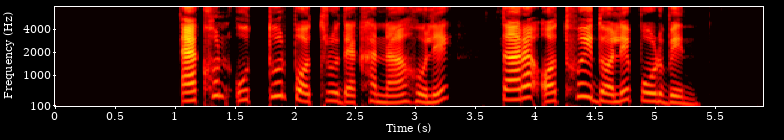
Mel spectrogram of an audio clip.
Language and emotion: Bengali, neutral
